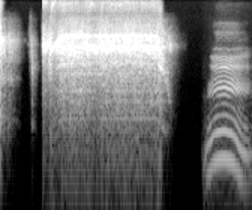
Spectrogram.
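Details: Milwaukee/Flex cordless drill comparison: Flex drill in turbo/high mode on a warm battery; high, fast steady whir about a second and a half, then quick spin-down; cold battery slows the drill compared with a warm one.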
